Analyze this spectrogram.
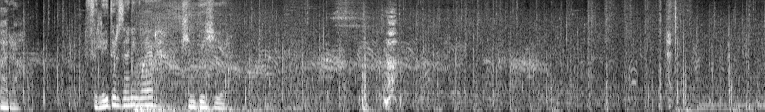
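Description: Footsteps patter quickly on stone paving.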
